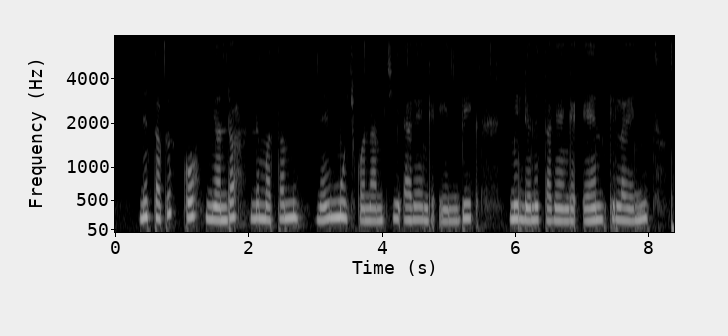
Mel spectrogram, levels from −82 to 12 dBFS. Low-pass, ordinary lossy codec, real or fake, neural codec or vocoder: 7.2 kHz; none; real; none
